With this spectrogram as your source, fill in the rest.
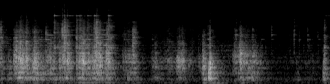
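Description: A washer and nut are fitted onto a bolt on a wooden table stand in a converted school bus, making close, repeated metallic clicks, scrapes and rattles in an uneven rhythm, with no talk.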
